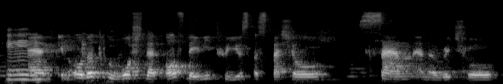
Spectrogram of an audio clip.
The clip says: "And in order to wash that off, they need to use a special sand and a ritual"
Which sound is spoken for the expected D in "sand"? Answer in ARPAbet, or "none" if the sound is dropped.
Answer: none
